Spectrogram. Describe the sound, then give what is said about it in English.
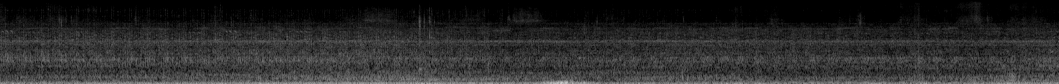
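A vehicle engine runs steadily, a low continuous rumble with a brief surge of revving partway through as it pulls into a level spot at a campsite. No one speaks. “So I think what I'll do is go out and just get in and pull it in.”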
